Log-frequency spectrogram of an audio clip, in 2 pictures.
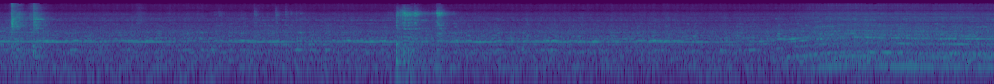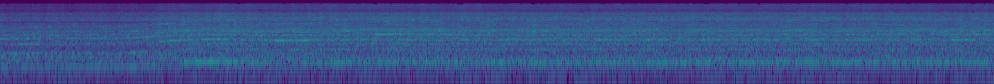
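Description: An electric mixer beating German chocolate cake batter hums steadily and fairly quietly, shifting up in pitch partway through as the speed changes, with no talk over it.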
